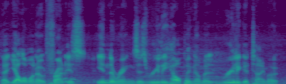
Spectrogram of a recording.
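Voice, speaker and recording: A man's voice: sits low, animated, fairly quick, slight background noise. A man working as a color analyst, giving confident, opinionated breakdowns of game strategy. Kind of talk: sports analysis.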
